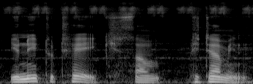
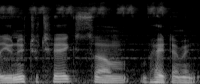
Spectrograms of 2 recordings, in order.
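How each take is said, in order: First: Vitamin said "vitt-amin" with short i; slow British vitamin sentence. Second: Vitamin said "vai-tamin" with ai; slow American vitamin sentence. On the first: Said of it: "এটা British". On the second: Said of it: "এটা হচ্ছে American". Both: Shown as a demonstration.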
